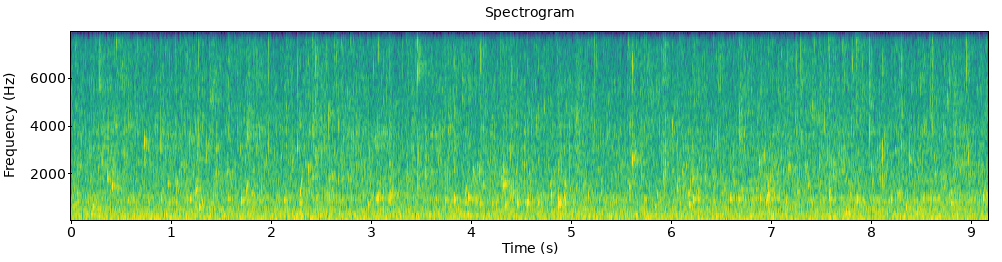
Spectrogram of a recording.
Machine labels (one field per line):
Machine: pump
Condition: normal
